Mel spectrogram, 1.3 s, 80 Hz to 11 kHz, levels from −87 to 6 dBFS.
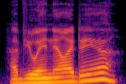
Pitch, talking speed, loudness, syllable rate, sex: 150 Hz, 190 wpm, -16 LUFS, 5.7 syllables/s, male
